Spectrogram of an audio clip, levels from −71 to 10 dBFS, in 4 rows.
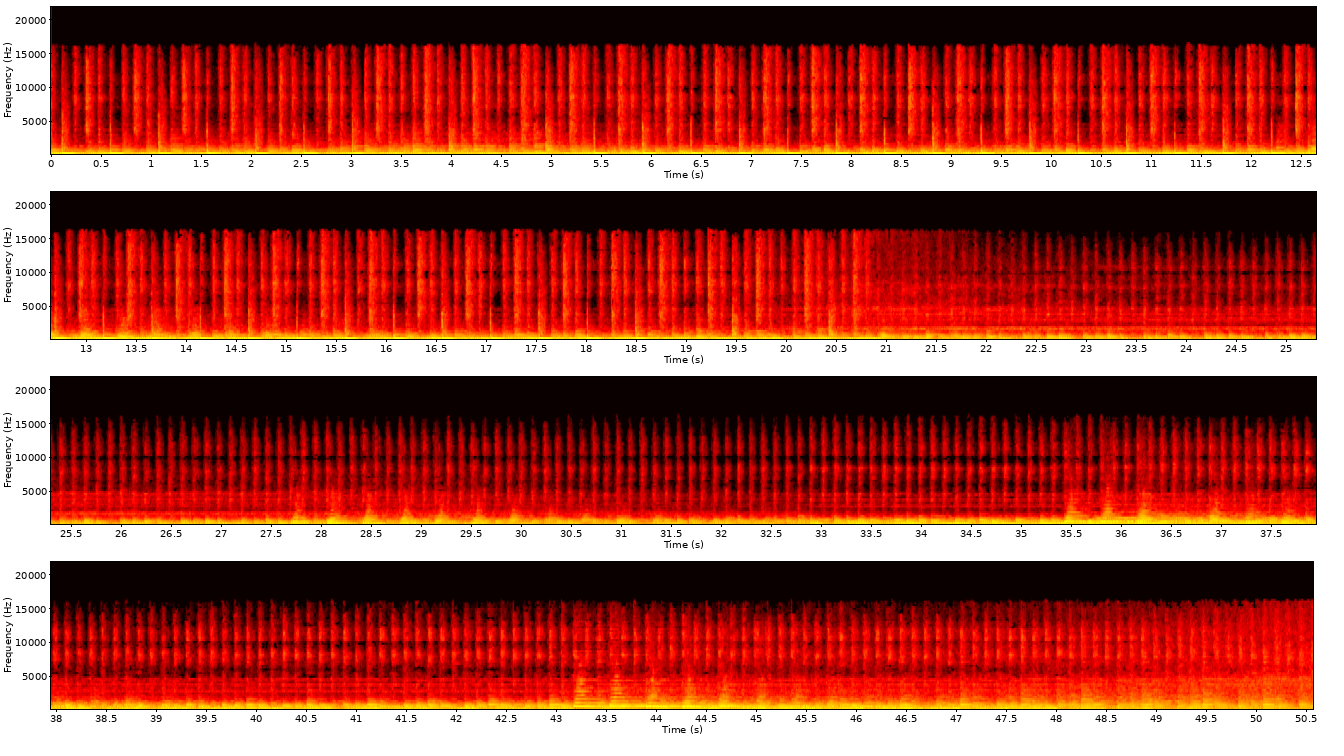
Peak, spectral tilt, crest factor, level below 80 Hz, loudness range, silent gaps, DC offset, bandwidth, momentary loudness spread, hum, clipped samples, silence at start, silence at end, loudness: -2 dBFS; -6 dB/octave; 12 dB; -18 dBFS; 6 LU; none; under 0.1%; 16.5 kHz; 6 LU; none; under 0.1%; 0 s; 0 s; -16 LUFS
